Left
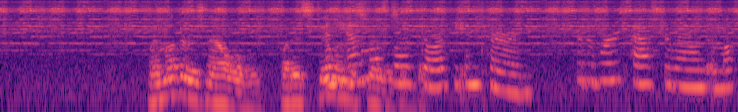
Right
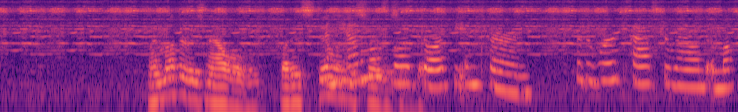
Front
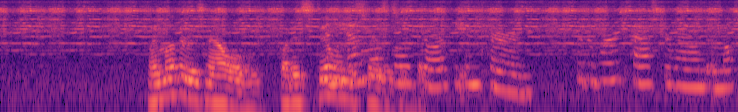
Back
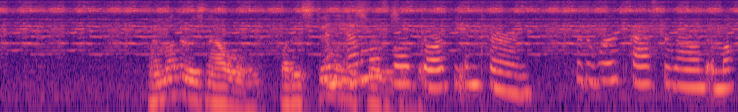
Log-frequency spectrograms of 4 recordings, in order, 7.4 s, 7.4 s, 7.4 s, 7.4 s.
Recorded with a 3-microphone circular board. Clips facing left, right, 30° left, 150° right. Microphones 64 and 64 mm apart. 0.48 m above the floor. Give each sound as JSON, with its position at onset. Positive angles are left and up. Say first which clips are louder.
{"t": 1.5, "sound": "a man speaking", "louder": "right 2 dB, even", "azimuth_deg": -45, "distance_m": 3.5}
{"t": 3.2, "sound": "a woman speaking", "louder": "right 3 dB, back 3 dB", "azimuth_deg": -130, "distance_m": 2.0}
